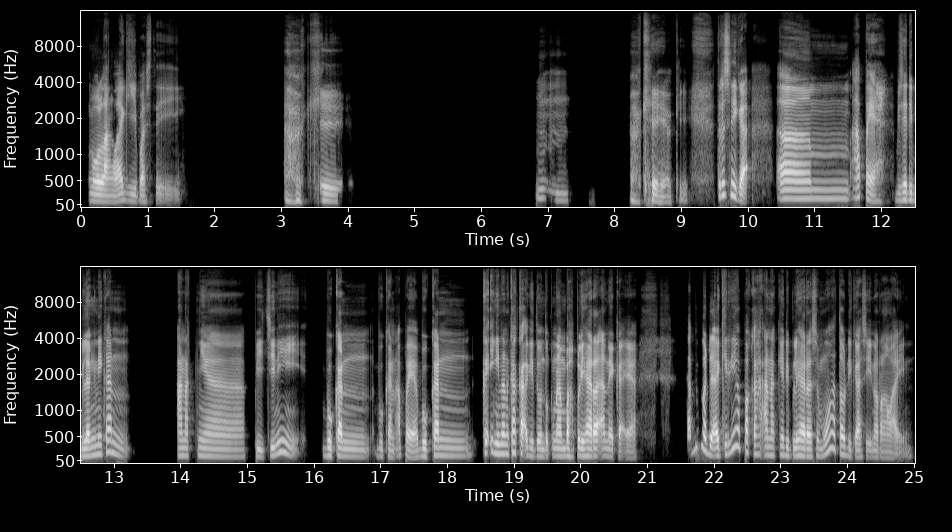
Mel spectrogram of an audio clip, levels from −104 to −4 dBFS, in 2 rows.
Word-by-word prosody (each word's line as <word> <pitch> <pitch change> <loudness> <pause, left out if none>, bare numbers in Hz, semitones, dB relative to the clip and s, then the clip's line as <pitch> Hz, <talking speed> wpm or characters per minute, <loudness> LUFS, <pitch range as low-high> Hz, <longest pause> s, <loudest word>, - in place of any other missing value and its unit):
Ngulang 115 -3 +4
lagi 125 -1 -2
pasti. 110 0 -9 1.6
Oke. 125 -3 -6 3.0
Mhm. 140 -7 -16 0.9
Oke - - -4
oke - - -19 0.5
terus 225 +3 +1
nih, 215 -4 +3
Kak, - - -3 0.4
mmm, 165 0 +1
apa 190 +1 -2
ya, 110 - -1 0.3
bisa 135 +2 -1
dibilang 140 +1 +4
ini 175 - +1
kan 215 -1 +2 1.0
anaknya 145 0 -2 0.6
Pici 130 +2 -3
ini, 190 -3 -4 0.3
bukan 145 0 +4 0.5
bukan 130 -3 -6
apa - - -5
ya, - - +2
bukan 135 +3 +2 0.6
keinginan 185 -3 +2
Kakak 195 -7 +3
gitu 135 0 -1
untuk 135 - -5
nambah 140 0 +4
peliharaan 140 -1 +6
ya, 130 - +2
Kak, - - -2
ya. - - -2 0.8
Tapi - - -4
pada 255 -6 +3
akhirnya 175 - -3
apakah 185 -7 -1
anaknya 155 0 -2
dipelihara 145 -1 +4
semua 195 - -4
atau 170 - 0
dikasihin 125 -2 -3
orang 115 -2 -5
lain? - - -6
145 Hz, 110 wpm, -24 LUFS, 135-165 Hz, 3.0 s, peliharaan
